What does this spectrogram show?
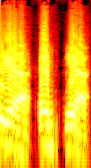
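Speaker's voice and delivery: a real laugh into yeah. Real, not acted. Laughing along at the host's joke. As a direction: laughs then agrees lightly.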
